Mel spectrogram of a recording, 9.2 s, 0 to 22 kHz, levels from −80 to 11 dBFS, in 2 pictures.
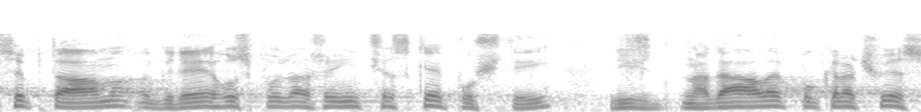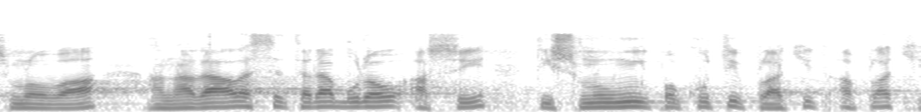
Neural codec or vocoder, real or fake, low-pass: none; real; 7.2 kHz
